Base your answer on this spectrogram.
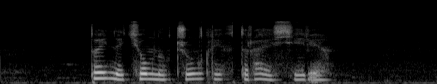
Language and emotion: Russian, neutral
